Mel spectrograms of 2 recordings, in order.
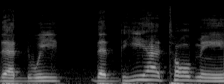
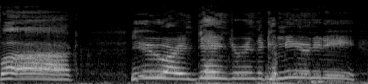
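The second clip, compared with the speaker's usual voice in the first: put-on high angry hollering, the word fuck stretched long; 9 semitones higher than usual. Retelling an embarrassing man in front of people waiting, imitating a man hollering. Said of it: "Was like hollering in there".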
